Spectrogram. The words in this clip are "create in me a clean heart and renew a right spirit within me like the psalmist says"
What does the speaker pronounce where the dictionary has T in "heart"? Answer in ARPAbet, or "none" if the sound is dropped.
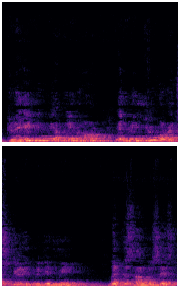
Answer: none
